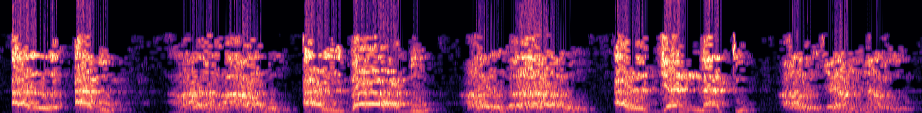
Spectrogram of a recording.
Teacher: Lam itu kita baca jelas. Nah, ketika lam itu terbaca jelas, maka itu disebut alif lam qamariyah.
